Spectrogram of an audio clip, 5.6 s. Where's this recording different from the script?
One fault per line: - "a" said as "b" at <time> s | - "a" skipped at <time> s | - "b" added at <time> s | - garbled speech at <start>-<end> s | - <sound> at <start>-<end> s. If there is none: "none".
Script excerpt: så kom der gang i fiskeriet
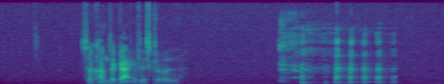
- laugh at 3.5-5.0 s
